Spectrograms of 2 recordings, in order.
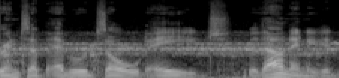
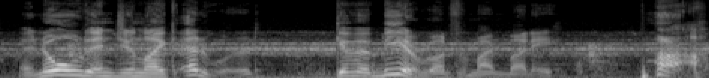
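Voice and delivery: offended huff; 5 semitones higher than usual. A narrator's reading. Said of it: "Gordon huffed, feeling slightly offended".

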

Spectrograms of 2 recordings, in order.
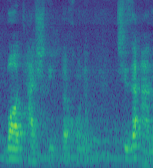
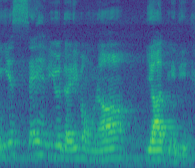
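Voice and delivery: ordinary talk, nothing marked

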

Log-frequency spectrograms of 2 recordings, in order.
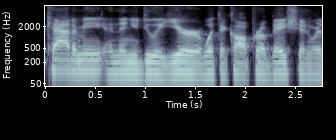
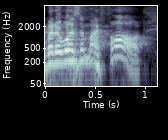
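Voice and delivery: whiny protest; 10 semitones higher, 4 dB louder than usual. Retold or imitated. Rookie whining protest.

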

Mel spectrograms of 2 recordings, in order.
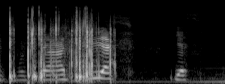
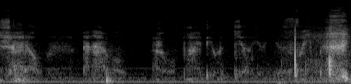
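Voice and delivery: fast, sinister whisper; menacing whisper; 16 dB quieter than usual. Acted. Shadow threatening the viewers, sinister whisper. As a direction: threaten them in a hushed hiss.

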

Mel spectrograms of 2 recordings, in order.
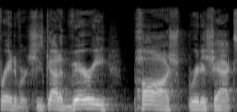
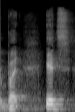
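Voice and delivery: normal talking voice

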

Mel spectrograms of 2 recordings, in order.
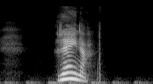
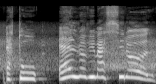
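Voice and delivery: excited commentary; 7 semitones higher, 4 dB louder, slower than usual. Real, not acted. Gamer commentating a shot.

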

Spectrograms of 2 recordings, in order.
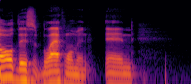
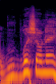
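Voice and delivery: higher, demanding woman's question; suspicious woman; 11 semitones higher than usual. Retold or imitated. Caller questioning fake mechanic, high suspicious ask. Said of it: "and she like".

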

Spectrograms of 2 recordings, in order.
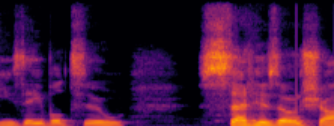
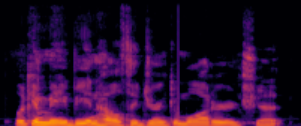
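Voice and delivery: usual speaking voice

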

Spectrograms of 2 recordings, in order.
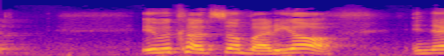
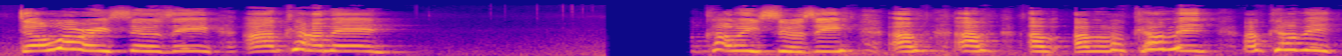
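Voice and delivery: higher, anxious reassurance on the run; urgent calling; 5 semitones higher than usual. Pretend. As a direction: call out that help is coming. Rushing to hurt Susie.

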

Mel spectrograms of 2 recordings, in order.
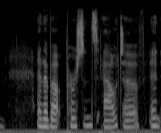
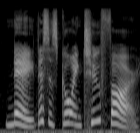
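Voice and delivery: loud, slow, outraged protest; indignant outburst; 5 semitones higher, 11 dB louder than usual. Acted. Learned man protests the deceit.

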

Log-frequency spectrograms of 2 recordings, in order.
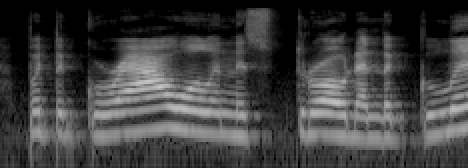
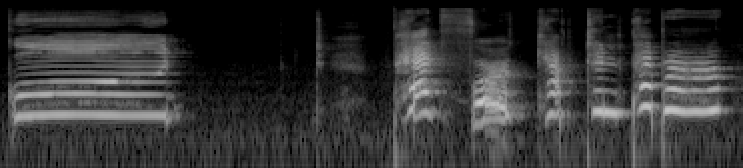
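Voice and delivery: Naughty Paul's voice; 9 semitones higher than usual. A narrator's reading. Naughty Paul suggesting a pet for the captain, higher and eager. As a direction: sound eager about the new pet, pitched up. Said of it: "said Naughty Paul".

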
